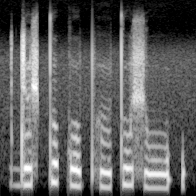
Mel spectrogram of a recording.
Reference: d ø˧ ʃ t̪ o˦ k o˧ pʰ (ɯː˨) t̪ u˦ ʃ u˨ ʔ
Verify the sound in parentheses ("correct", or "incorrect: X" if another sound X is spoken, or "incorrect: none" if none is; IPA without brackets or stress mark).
incorrect: ɯ˨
